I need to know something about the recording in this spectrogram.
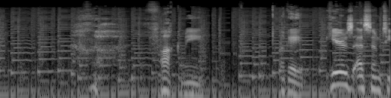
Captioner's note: sighs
